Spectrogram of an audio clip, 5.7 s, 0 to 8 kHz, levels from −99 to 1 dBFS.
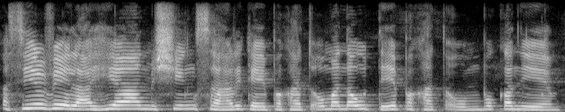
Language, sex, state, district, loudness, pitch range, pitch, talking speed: Mizo, female, Mizoram, Aizawl, -16 LUFS, 215-255 Hz, 235 Hz, 180 wpm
